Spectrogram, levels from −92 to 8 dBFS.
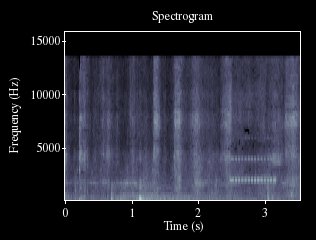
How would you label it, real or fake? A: real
